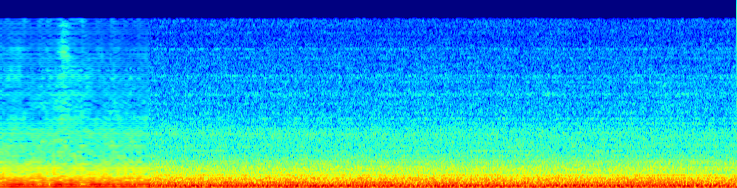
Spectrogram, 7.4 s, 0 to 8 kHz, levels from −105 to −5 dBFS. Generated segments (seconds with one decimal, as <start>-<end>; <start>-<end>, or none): 0.0-1.5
